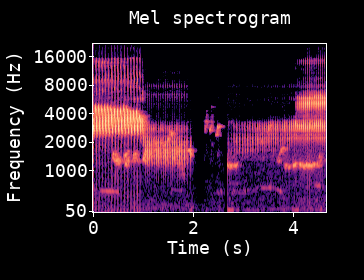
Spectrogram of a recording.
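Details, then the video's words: Canary singing to stimulate young birds to learn song and to revive silent canaries: a loud fast trill dropping into a lower roll, a brief gap, then soft trills building into a bright high rattle. "Kenari Gacor Cuit Cuit EMOSI, Perangsang Kenari Paud Belajar Bunyi dan Terapi Kenari Macet Bunyi"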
